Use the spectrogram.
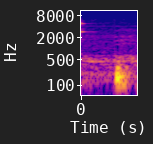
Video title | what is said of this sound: Physics in the House: 3) boiling water in a kettle | if I tap this fresh poured water I get a relatively dull sound compared to tapping the glass with the boiled water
